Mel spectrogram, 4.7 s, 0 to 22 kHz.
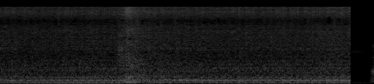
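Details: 1969 Chevy Corvette L-46 V8, original motor, 66,000 miles, running after years of sitting with cleaned fuel system, new filters, fresh fuel and new battery; smooth, even low note with one brief throttle blip, runs cleanly.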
